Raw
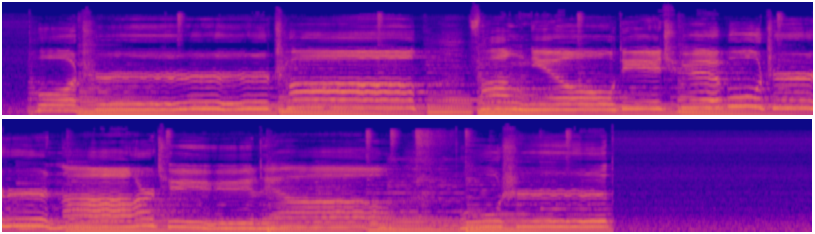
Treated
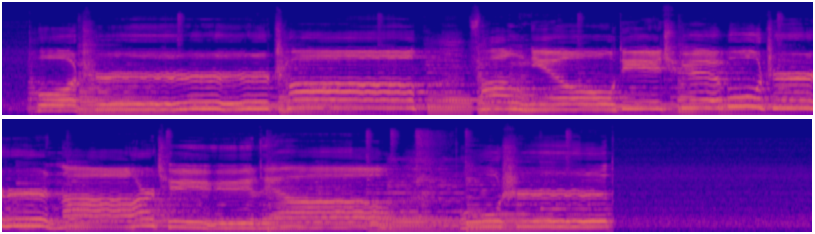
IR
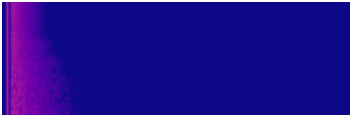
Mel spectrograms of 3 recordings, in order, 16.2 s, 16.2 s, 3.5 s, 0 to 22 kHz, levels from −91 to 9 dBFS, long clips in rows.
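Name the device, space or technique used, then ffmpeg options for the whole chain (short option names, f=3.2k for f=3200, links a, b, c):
DJ mixer with the lows and highs turned down: -filter_complex "[0:a]acrossover=split=250 5100:gain=0.0891 1 0.178[a][b][c];[a][b][c]amix=inputs=3:normalize=0,alimiter=level_in=1dB:limit=-24dB:level=0:latency=1:release=19,volume=-1dB,asettb=1/sr,asplit=3[d][e][f];[d]atrim=end=10.184[g];[e]atrim=start=10.18:end=11.61,asetpts=PTS-STARTPTS,afade=t=in:d=0.004:c=qsin,afade=t=out:st=1.426:d=0.004:c=qsin,highshelf=f=6.3k:t=q:w=1.5:g=7.5[h];[f]atrim=start=11.606[i];[g][h]acrossfade=d=0.004:c1=hsin:c2=qsin[j];[j][i]acrossfade=d=0.004:c1=qsin:c2=hsin"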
